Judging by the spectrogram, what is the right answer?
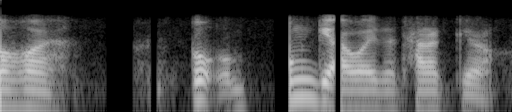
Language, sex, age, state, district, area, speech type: Manipuri, male, 18-30, Manipur, Churachandpur, rural, conversation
